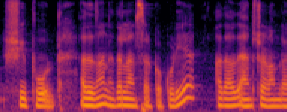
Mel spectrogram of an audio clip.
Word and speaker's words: Schiphol: SCHIPHOL இது வந்து ஷிப்போல் அப்படின்னு சொல்கிறாங்க. ஷிப்போல் அது கூட கரெக்டானு தெரியல. ஆனால் மோரலஸ் இந்த ப்ரொனவுன்சியேஷனுக்கு மேட்ச் பண்ணியிருக்கேன். ஸோ இந்த ஏர்போர்ட்டோடைய பேர் வந்து ஷிப்போல்.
